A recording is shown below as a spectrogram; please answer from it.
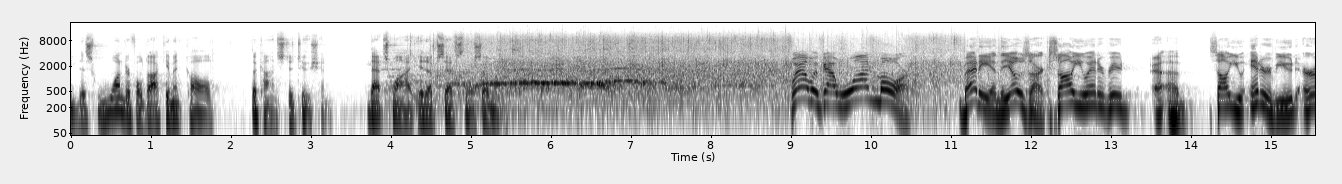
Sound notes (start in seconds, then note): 5.6 audience cheering; 6.5 audience applauding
